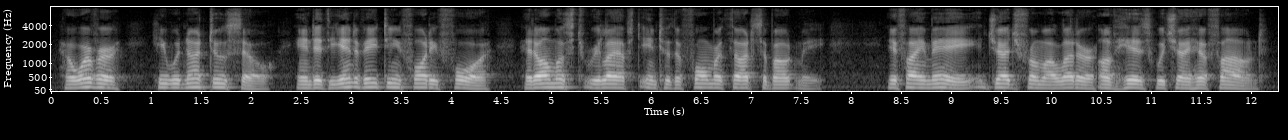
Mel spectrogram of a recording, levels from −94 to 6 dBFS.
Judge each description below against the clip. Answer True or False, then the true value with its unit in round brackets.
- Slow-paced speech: False (165 wpm)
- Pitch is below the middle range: True (130 Hz)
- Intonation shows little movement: True (2.3 semitones)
